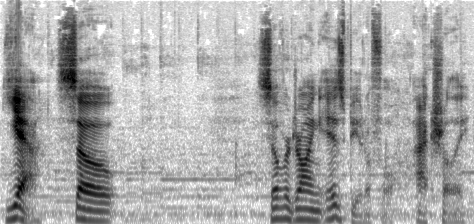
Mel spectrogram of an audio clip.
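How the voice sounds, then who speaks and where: Male streamer, casual and jokey, bright ringing tone, faint music underneath. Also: mid-range voice, takes it slowly, creaky. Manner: chatty, joking, drops into silly voices. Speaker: livestream host. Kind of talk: casual livestream chat.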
